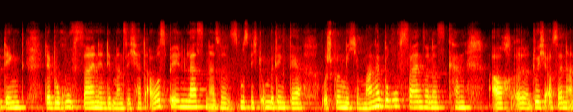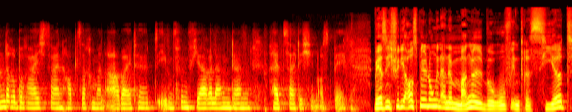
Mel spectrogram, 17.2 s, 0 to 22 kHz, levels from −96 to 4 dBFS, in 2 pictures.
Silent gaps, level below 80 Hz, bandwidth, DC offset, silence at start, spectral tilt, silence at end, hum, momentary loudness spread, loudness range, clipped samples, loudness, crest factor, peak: none; -58 dBFS; 16 kHz; under 0.1%; 0 s; -6 dB/octave; 0 s; none; 10 LU; 6 LU; under 0.1%; -20 LUFS; 18 dB; 0 dBFS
